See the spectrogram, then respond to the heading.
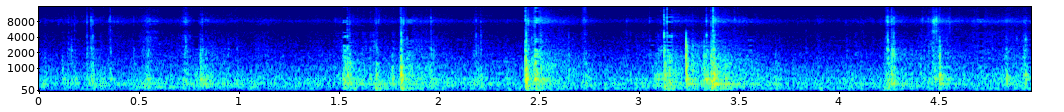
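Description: Long painted nails tap on a large, clear, ribbed plastic water jug that lies empty and hollow on its side on a table. Quiet, irregular, sharp clicks each ring briefly with a hollow, mid-pitched tone over a faint steady hiss.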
